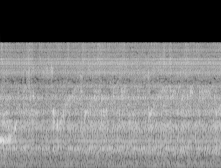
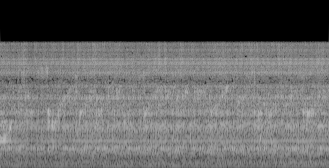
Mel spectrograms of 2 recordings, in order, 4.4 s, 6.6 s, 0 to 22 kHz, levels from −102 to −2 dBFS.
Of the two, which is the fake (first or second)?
first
